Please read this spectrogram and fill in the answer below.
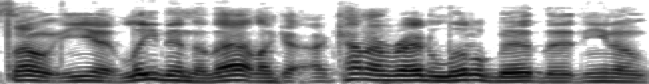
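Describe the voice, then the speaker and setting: A man with a Southern US accent speaks with ordinary pitch variation in a very clean recording against a silent background. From Alabama. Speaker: podcast co-host. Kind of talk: casual chat. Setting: studio.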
